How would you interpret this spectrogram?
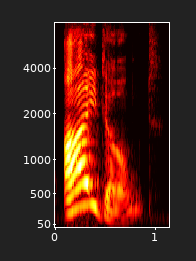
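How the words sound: The word I is stressed.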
